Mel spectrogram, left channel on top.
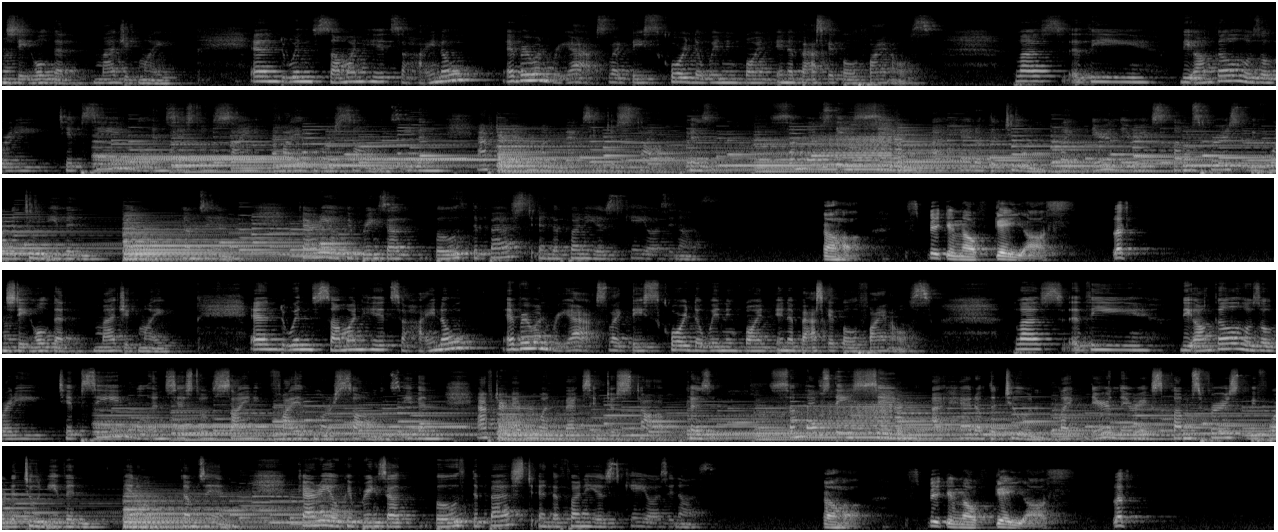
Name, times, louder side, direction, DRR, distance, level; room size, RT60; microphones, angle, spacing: voice 1, 0.0-1.7 2.0-4.6 5.0-19.9 20.4-26.4 26.7-29.5 29.8-32.4, right 3 dB, 40° right, 5 dB, 1.8 m, -31 dB
sound 1, 13.6-28.9, left 2 dB, 70° left, 4.6 m, -29 dB
sound 2, 19.2-21.8, right 1 dB, 5° left, 1.2 m, -32 dB
voice 2, 33.7-34.1 34.5-36.2 36.6-36.7, left 2 dB, 25° left, 11 dB, 0.5 m, -25 dB
16.5 x 7.8 x 7.7 m, 0.85 s
head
